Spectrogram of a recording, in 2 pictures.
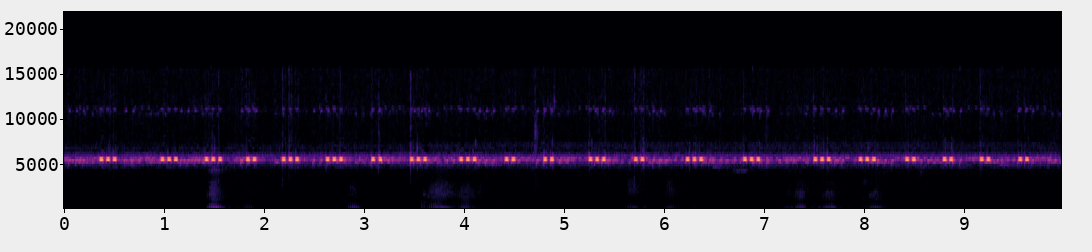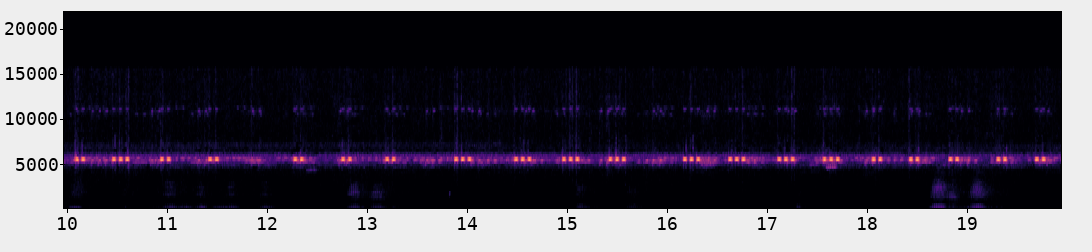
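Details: Frog chorus in a backwater: low, rough grunting calls in irregular bursts, several overlapping at times, set against a continuous high, rapidly pulsing trill throughout.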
